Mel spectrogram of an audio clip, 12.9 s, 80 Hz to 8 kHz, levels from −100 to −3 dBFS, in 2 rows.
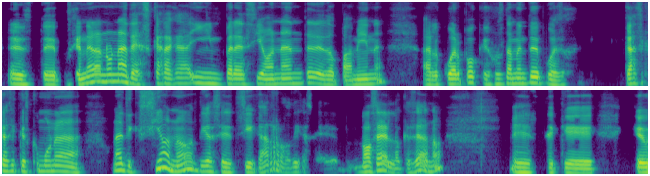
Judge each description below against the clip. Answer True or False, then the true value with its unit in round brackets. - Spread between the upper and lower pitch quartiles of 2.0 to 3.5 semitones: True (3.2 semitones)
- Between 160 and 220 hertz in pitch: False (135 Hz)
